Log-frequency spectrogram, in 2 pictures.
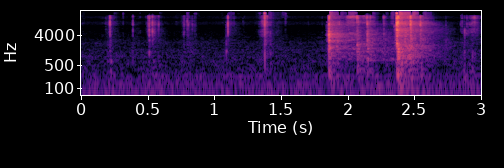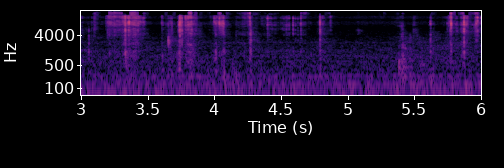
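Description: A box cutter slices through contact paper in a kitchen: faint ticks and light scrapes, then a sharp, close rasping cut in two quick strokes, followed by quiet handling noises.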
